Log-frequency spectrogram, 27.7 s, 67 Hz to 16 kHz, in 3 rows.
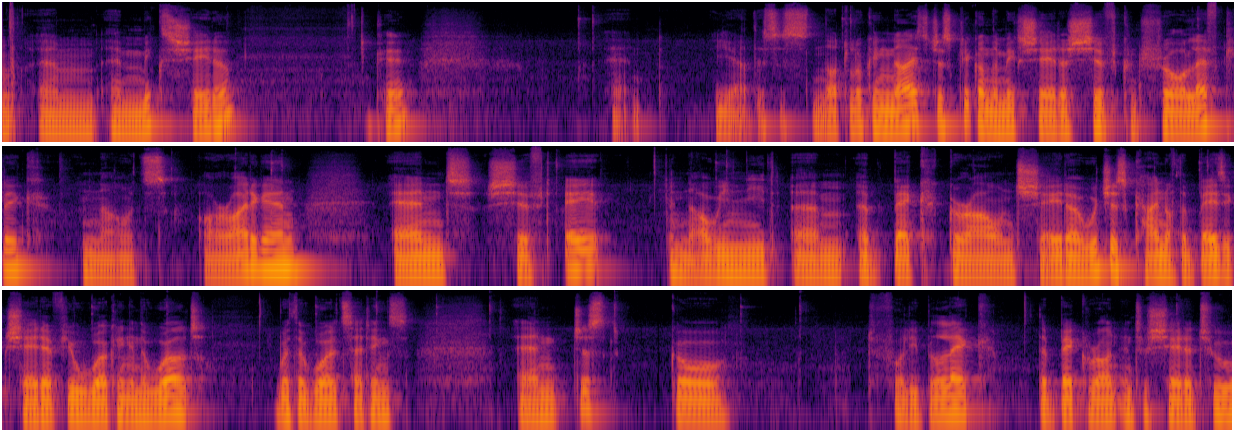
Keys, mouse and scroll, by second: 6.7 click, 9.5 ctrl+shift+click, 19.8 click, 22.1-27.7 drag.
